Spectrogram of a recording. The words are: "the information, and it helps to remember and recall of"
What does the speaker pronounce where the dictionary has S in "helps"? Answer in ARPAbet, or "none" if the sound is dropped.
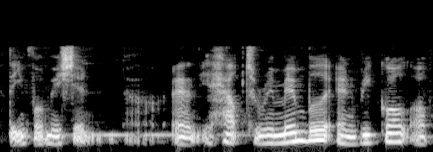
none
